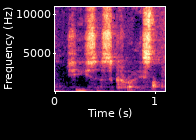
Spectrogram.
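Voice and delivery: whispered under the breath; exasperated mutter. Real, not acted. Reviewer fed up with the plot, exasperated whisper. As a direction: drop to a disgusted whisper. Exasperated aside after mocking reveal.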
